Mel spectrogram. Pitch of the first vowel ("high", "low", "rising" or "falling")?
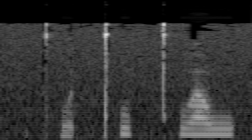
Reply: rising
